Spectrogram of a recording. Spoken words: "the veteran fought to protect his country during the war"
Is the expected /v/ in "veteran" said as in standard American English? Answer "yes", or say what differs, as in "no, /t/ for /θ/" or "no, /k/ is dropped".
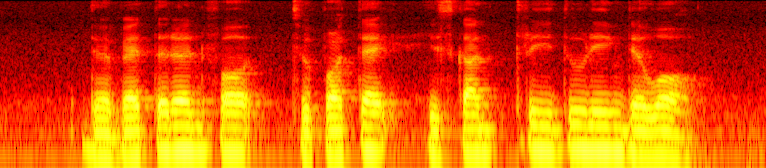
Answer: no, /b/ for /v/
